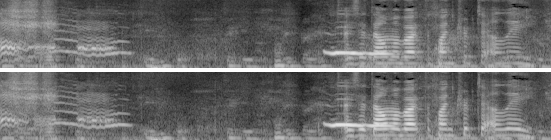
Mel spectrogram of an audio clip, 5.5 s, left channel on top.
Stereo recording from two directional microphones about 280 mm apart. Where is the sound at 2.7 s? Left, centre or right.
Centre.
